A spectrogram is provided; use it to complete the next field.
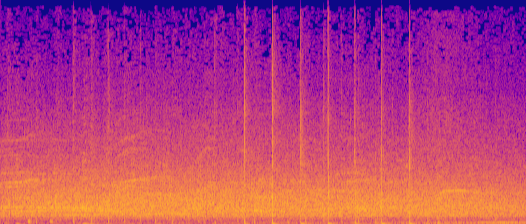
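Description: A crowd applauds steadily, a dense wash of many hands clapping that fills the whole stretch, with a few sharper, louder individual claps standing out near the end.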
